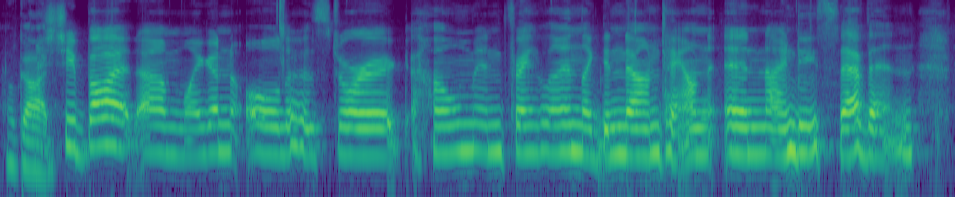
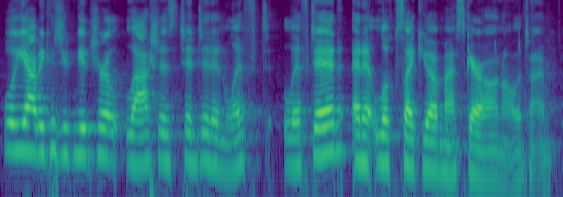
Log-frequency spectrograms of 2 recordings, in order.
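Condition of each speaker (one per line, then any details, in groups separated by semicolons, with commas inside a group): Friedreich's ataxia; progressive, affects balance and hands; onset 12 years ago, wheelchair, medication to pause progression; voice sounded abnormal from onset, mistaken for drunk
No condition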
